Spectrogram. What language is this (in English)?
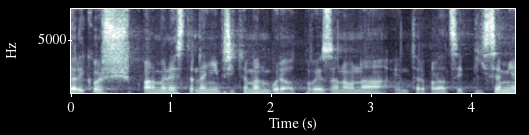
Czech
